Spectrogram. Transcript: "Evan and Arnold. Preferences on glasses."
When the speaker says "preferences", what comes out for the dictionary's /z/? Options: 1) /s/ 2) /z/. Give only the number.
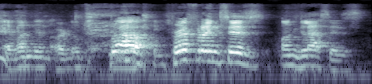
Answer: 2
